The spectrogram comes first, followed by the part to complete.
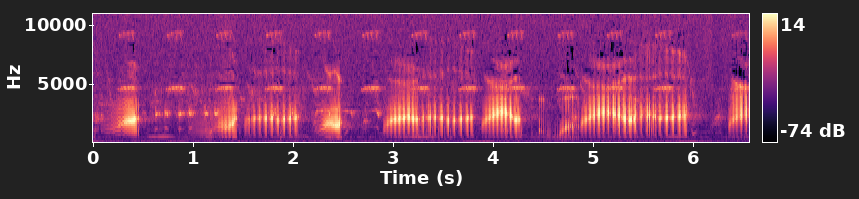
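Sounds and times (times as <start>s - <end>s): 
Pool frog Pelophylax lessonae croaking: 0.0s - 6.5s.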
